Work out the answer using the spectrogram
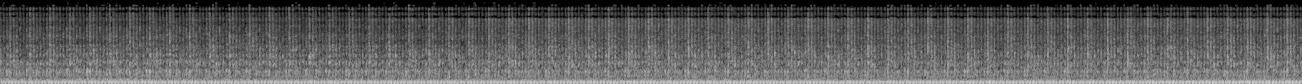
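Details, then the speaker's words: Freightliner Cascadia DD15 diesel with replaced cylinder head, customer reports burning about a gallon of oil a day, idling with exhaust manifold and turbo off: very loud sharp even chuffing from open ports, oil pushing from number 3 exhaust port. "There you go, guys. So that's what it sounds like when you actually have the manifold off there."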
